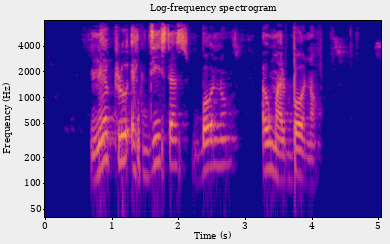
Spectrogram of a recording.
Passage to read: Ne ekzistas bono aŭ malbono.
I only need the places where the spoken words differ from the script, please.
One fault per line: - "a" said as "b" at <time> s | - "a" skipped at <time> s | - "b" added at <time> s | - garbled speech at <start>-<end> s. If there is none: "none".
- "plu" added at 1.1 s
